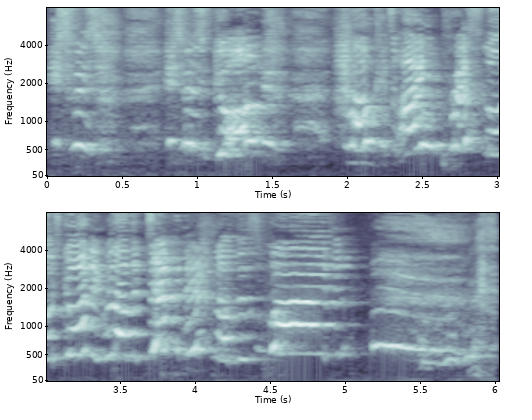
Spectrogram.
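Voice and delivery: high, loud melodramatic despair; hammed-up panic. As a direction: wail it like all is lost. Heroine's dramatic despair.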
